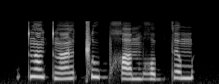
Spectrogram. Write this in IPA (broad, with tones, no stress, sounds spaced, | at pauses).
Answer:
tʷ ã˦ tʷ ã˨˦ l ǁ u˦ b χ a˨ m ʁʷ ə˨ b t ə˦ m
